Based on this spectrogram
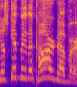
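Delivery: very high, shrill, loud, enraged screaming. Retelling how scammers yell at the pretend old person: imitating a scammer screaming. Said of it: "screaming at what would be the old person".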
